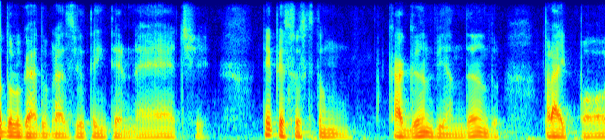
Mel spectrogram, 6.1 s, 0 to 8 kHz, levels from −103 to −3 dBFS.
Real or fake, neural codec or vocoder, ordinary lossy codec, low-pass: fake; codec, 24 kHz, 3.1 kbps, DualCodec; Opus, 32 kbps; 7.2 kHz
